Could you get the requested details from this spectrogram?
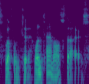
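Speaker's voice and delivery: breathy, hushed, throaty late-night radio DJ voice. The host welcomes listeners to the show in his after-hours voice. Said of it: "my after hours voice".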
